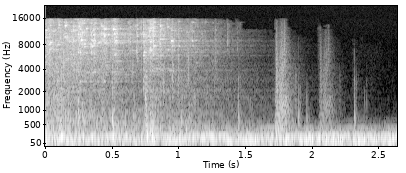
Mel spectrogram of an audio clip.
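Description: A scripted glass-breaking effect in the horror game Obscure: a loud crashing shatter followed by a few short, sharp tinkling fragments falling and clinking in the background, with no speech.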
